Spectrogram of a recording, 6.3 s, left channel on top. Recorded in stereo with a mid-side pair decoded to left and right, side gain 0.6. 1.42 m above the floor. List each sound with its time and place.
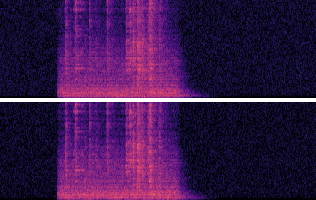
1.1 s a dropped coin: 30° right, 3 m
